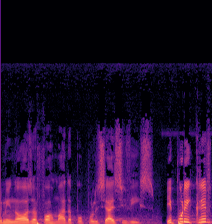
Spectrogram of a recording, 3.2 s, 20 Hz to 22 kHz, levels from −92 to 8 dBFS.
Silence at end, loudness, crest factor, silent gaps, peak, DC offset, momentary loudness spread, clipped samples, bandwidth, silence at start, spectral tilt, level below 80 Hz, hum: 0 s; -19 LUFS; 16 dB; none; -2 dBFS; under 0.1%; 14 LU; under 0.1%; 10 kHz; 0 s; -6 dB/octave; -30 dBFS; none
